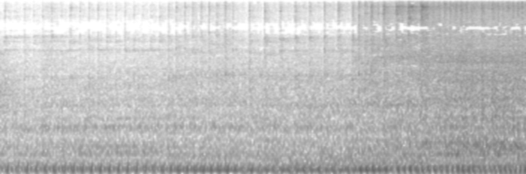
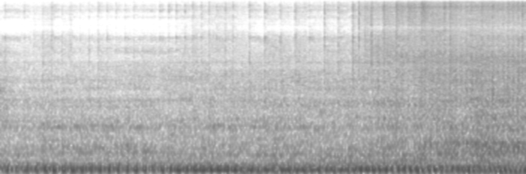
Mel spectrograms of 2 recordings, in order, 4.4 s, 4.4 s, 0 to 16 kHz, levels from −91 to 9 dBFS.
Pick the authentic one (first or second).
first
